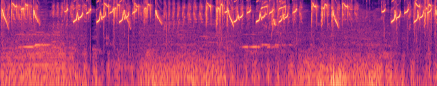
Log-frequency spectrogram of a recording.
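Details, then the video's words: Cinereous tit calling busily as a trapping lure: repeated bouts of high, thin slurred chirps and downward whistles over fast ticking trills, broken by short gaps, with a soft low background hum. "suara pikat burung gelatik batu ribut"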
